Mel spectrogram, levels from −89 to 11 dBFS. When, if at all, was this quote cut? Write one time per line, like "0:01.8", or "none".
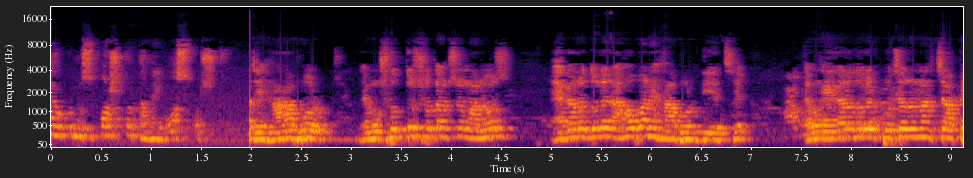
0:02.0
